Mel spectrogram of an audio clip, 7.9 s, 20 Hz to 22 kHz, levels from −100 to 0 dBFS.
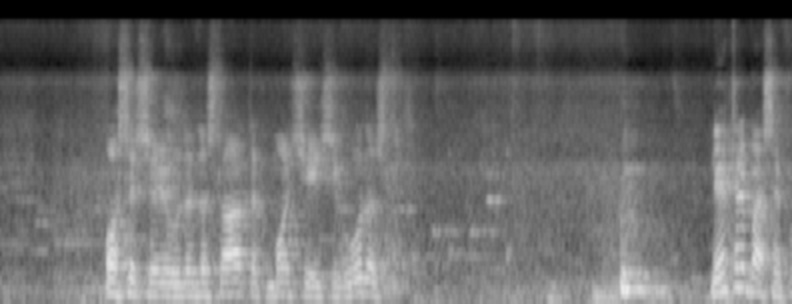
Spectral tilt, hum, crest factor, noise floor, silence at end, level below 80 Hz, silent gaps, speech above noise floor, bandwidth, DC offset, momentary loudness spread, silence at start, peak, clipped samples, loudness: -5 dB/octave; none; 20 dB; -40 dBFS; 0 s; -50 dBFS; none; 22 dB; 16 kHz; under 0.1%; 22 LU; 0 s; 0 dBFS; under 0.1%; -18 LUFS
